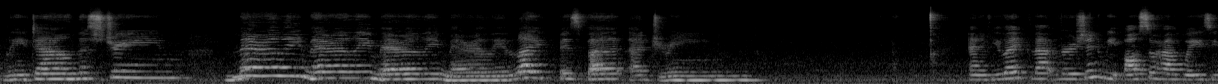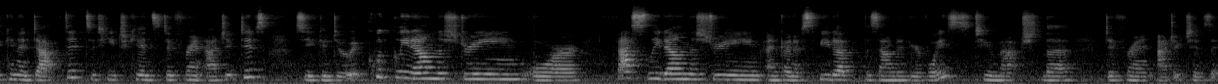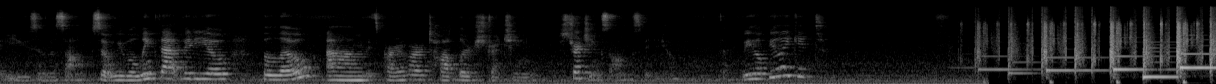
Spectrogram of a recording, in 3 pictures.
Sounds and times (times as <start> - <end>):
Speech: 0.0 - 7.1, 9.7 - 32.7.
